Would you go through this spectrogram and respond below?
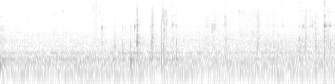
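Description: Quiet, close chewing of a crunchy strawberry donut, with soft irregular crunches and bites scattered over a faint room hum.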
